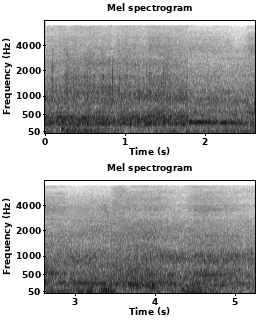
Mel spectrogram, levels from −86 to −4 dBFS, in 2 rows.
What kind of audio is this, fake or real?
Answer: real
